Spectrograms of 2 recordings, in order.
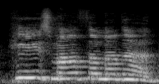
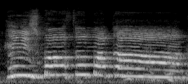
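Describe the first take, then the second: First: Put-on higher, louder girl's voice; a young daughter calling out; cheerful girl. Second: Put-on much higher, louder child shout; small kids cheering; excited children. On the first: Martha announces herself.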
